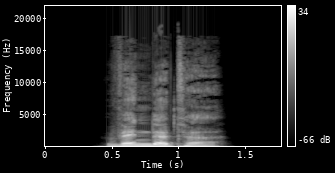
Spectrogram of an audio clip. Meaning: inflection of wenden: 1. first/third-person singular preterite 2. first-person singular subjunctive II
- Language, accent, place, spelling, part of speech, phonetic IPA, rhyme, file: German, Germany, Berlin, wendete, verb, [ˈvɛndətə], -ɛndətə, De-wendete.ogg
